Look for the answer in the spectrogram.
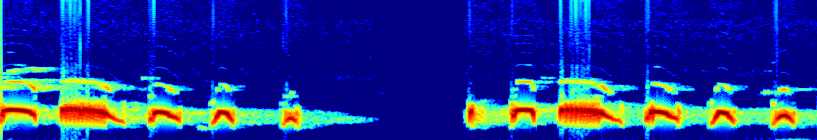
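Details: Female spotted dove calling to stimulate males, a low cooing phrase of a long note followed by several shorter falling coos, given twice with a pause between.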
